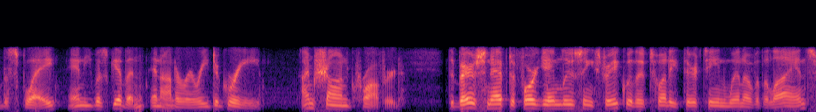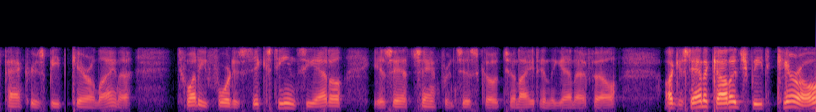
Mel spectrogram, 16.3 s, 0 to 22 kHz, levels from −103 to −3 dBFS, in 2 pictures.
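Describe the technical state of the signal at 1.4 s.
At 1.4 s you're inside a short burst of bit errors on a Bluetooth voice link, running from about 1.35 to 1.44 s. Some of the one-bit up/down decisions got flipped in transit. Each bit only nudges the level by a small step and the error fades out, so there's no sharp click. Instead you hear a quick rushing, crackly noise over the speech, which fits an error rate of around one percent.

Underneath that, and present across the whole clip, is the Bluetooth CVSD headset codec. The sound sits in a narrow telephone-style band of roughly 300 Hz to 3.5 kHz, so it's thin with nothing up top. The codec's adaptive step can't keep up with fast, loud high content, which makes sibilants scratchy and leaves a grainy hiss under the speech. The damage is plainly audible and fits the standard 64 kbps headset link.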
